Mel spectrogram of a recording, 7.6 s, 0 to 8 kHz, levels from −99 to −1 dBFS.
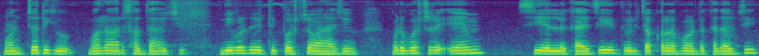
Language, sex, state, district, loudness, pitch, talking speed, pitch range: Odia, male, Odisha, Nuapada, -16 LUFS, 150 Hz, 120 wpm, 140-155 Hz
